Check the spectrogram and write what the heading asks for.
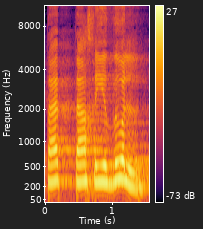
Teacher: Namun dibaca panjangnya hanya jika berhenti saja. Kalau tidak berhenti atau kita mewasalkan bacaan, maka madnya gugur. Dzalnya ini dibaca pendek. Tattakhidhul, langsung ke lam.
